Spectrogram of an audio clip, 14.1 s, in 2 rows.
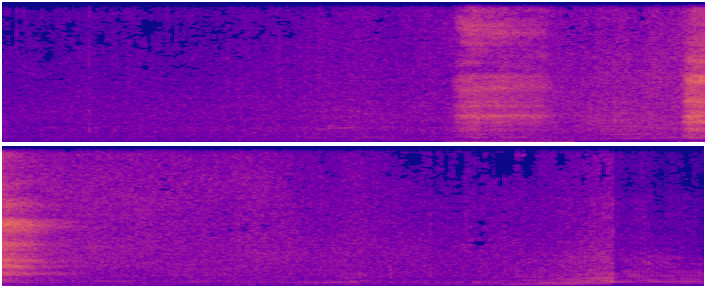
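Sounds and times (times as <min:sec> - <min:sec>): person exhaling smoke: 0:04.5 - 0:05.8, 0:06.8 - 0:08.4.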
